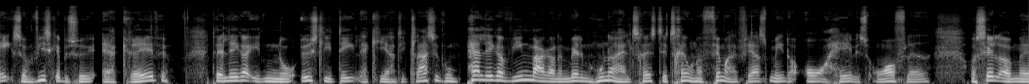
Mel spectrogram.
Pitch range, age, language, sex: 125-150 Hz, 40-59, Danish, male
